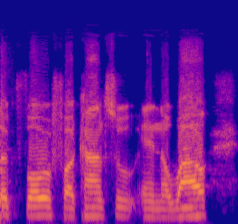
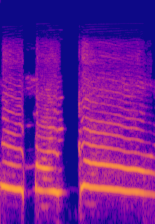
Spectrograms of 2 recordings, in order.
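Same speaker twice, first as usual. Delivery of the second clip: put-on very high sobbing, tearful, over-excited kid voice; 5 dB louder than usual. Retelling a YouTube meme of a kid opening a game: imitating an excited kid. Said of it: "remember those YouTube memes with the kids being all excited".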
